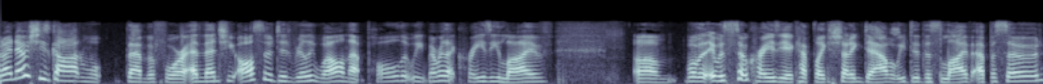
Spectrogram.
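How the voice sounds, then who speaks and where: A woman speaks at a medium pitch with ordinary pitch variation. Hers is a plain, everyday voice. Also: fairly quick pace. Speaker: podcast panelist. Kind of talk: casual discussion.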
